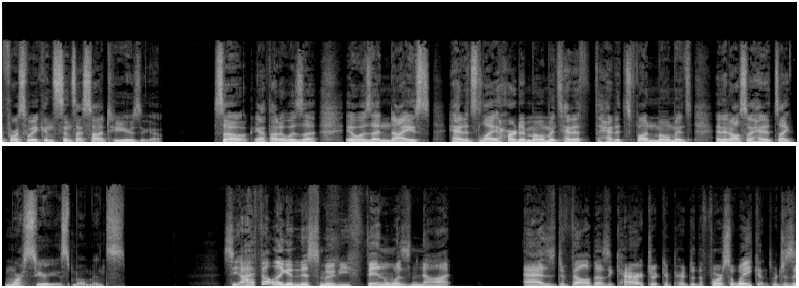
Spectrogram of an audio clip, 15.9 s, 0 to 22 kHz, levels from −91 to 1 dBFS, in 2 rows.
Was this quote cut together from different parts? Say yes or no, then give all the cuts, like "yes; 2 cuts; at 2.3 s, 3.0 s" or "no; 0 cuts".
yes; 1 cut; at 2.5 s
